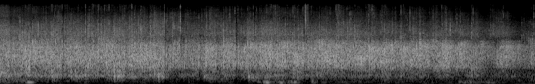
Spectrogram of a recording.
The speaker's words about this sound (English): So why don't you go ahead and give them a round of applause.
